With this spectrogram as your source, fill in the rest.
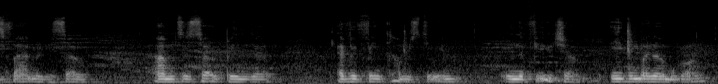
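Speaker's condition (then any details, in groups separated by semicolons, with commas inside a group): Motor neurone disease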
